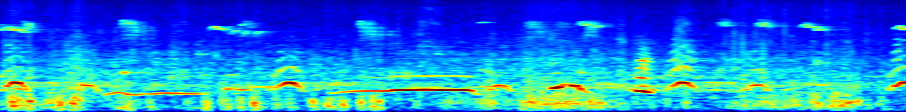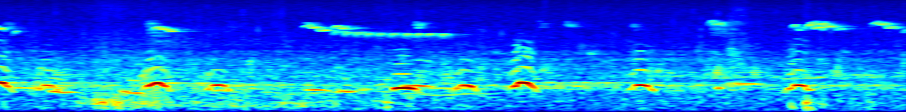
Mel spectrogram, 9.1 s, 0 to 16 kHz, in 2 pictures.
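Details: Swans calling at dawn on 11 November 2010 as forest birds begin singing: repeated mellow, upward-inflected hooting notes from several birds, overlapping, with thin high bird notes above.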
